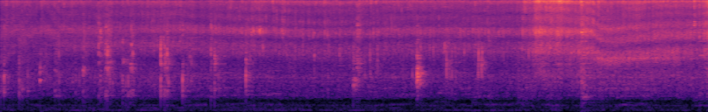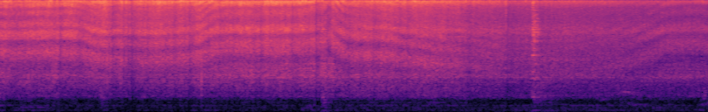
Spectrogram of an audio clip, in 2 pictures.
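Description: Ginger-garlic paste frying with onions in hot mustard oil in a wok, stirred with a flat spatula. For the first few seconds the spatula clicks and scrapes against the pan and bowl over a light sizzle; about eight seconds in the sizzle turns loud and steady, then eases near the end.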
